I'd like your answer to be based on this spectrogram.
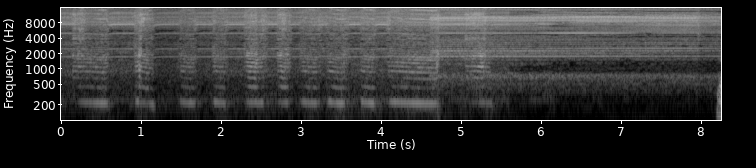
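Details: High-speed dental drill, steady whine in repeated short strokes, cutting mesial and distal surfaces of a mandibular first molar (#36) on a typodont model during full veneer crown preparation, bur passing from the buccal margin across.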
